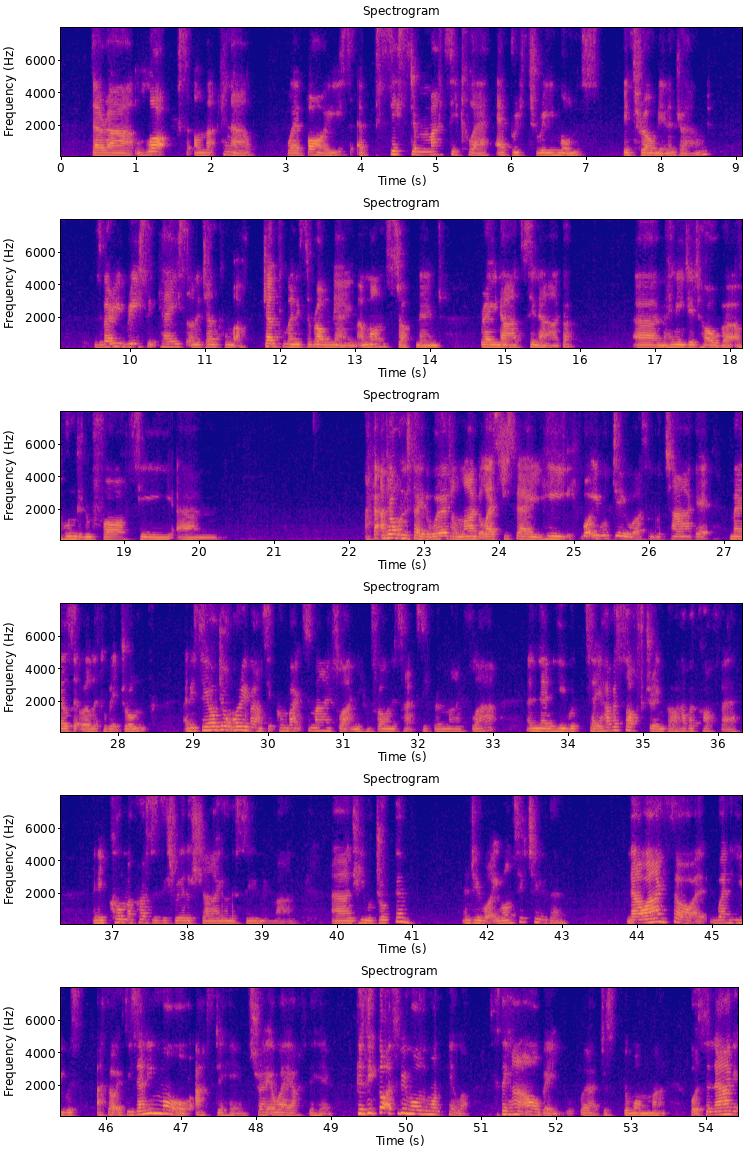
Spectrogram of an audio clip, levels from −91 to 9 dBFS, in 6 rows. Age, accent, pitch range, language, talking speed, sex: 40-59, British, 145-180 Hz, English, 185 wpm, female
